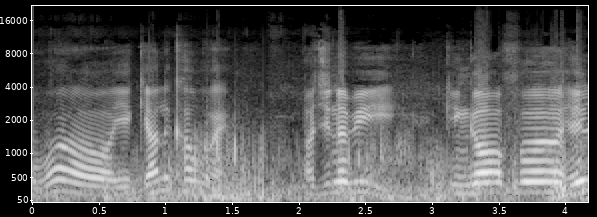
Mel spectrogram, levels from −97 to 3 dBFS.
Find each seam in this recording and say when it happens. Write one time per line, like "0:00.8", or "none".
0:01.9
